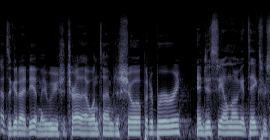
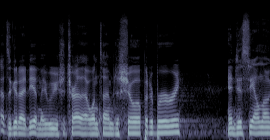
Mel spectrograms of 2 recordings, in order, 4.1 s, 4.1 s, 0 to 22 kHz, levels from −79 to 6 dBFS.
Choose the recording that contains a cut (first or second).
first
